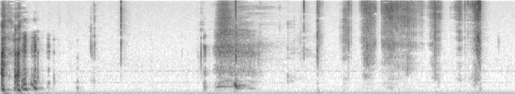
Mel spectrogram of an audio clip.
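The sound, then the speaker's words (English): Paper tearing near stickers in short, crisp rips and scattered small clicks, coming in separate bursts with quiet gaps between, the longest cluster near the end. “That seemed like quite a nice tear, but yeah. A little bit away from the stickers.”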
